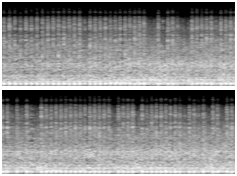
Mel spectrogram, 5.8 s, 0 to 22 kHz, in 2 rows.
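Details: Late-70s/early-80s Giant Vac walk-behind leaf blower from a garage sale, primed and running: bright steady high-revving two-stroke buzz at full throttle, no stumbling; carb has no idle circuit, so no idle.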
